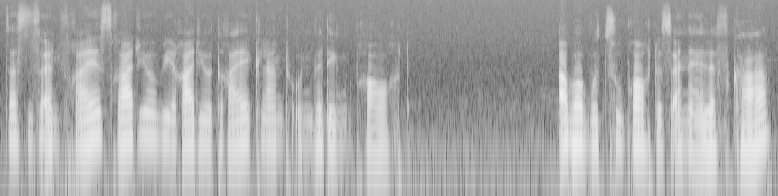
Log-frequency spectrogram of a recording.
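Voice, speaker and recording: Radio presenter, woman, soft-edged mellow voice, mid pitch, reading scripted news commentary.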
